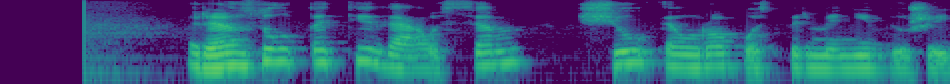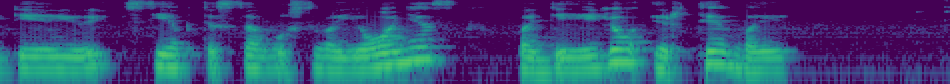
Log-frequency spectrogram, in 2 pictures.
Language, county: Lithuanian, Marijampolė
